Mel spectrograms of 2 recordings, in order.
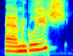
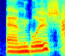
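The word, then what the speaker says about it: Annglish: So you can find me on Instagram at Anglish. Actually, that's a name that my students gave me, Anna English. So it's Anglish. – Can you spell it for everybody? – Yes, yeah. It's A-N-N-G-L-I-S-H.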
